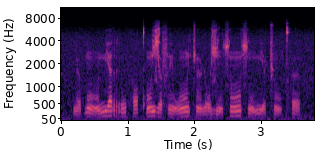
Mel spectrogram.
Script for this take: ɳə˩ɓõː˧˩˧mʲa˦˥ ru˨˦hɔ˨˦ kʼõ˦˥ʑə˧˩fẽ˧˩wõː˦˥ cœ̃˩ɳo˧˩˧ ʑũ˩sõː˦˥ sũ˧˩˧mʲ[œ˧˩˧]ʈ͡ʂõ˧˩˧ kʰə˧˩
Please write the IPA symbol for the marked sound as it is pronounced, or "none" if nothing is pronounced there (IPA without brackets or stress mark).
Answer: œ˧˩˧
